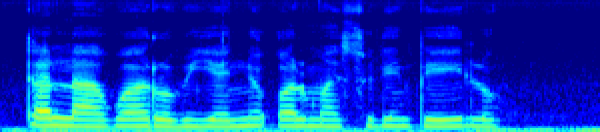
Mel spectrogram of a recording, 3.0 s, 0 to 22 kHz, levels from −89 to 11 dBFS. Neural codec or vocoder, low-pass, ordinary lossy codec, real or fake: none; none; none; real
